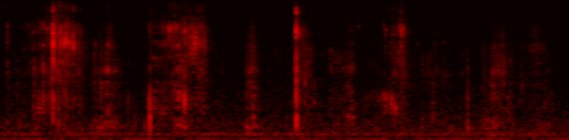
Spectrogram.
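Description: Faint, irregular crunching of Caesar salad being chewed: romaine lettuce and croutons breaking between the teeth, with one sharp click a little past two seconds in.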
